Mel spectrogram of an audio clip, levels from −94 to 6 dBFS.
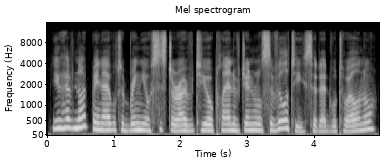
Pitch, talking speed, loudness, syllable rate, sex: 205 Hz, 240 wpm, -16 LUFS, 6.4 syllables/s, female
